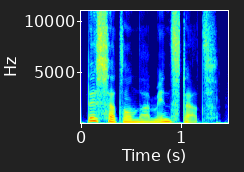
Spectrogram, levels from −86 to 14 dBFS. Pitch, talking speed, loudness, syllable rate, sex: 195 Hz, 205 wpm, -19 LUFS, 5.4 syllables/s, female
